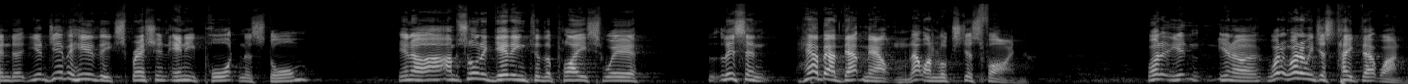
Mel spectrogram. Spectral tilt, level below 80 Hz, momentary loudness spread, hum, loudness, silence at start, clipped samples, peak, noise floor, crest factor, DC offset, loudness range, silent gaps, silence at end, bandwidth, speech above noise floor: -2.5 dB/octave; -66 dBFS; 11 LU; none; -24 LUFS; 0 s; under 0.1%; -2 dBFS; -66 dBFS; 24 dB; under 0.1%; 5 LU; none; 0.05 s; 18 kHz; 40 dB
